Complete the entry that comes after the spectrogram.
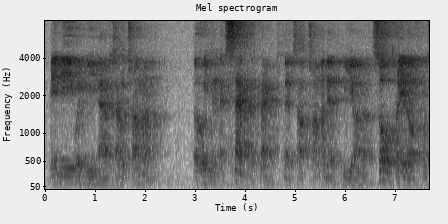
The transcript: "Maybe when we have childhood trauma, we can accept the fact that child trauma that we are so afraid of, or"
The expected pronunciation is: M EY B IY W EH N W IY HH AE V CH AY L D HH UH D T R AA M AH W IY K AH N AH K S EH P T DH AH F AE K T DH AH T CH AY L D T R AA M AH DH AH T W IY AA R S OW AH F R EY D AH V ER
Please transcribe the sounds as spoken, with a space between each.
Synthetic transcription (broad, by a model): M EY B IY W EH N W IY HH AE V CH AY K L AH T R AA M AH W IY K AH N AH K S EH P T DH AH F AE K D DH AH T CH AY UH T R AA M AH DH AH T W IY AA R S OW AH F R EY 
